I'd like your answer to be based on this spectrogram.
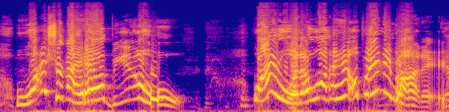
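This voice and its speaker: An extremely high-pitched, put-on character voice speaks at a moderate pace. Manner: grumpy, sour.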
